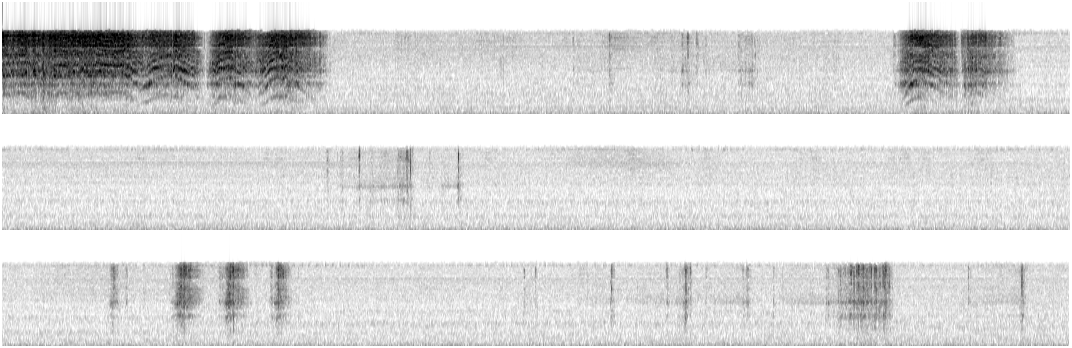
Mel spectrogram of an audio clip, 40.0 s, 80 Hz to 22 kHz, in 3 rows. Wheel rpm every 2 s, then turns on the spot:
200, 90, 0, 0, 0, 30, 0, 0, 0, 0, 0, 0, 0, 0, 10, 0, 0, 0, 10, 0.
36-38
